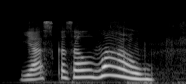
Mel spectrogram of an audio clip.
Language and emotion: Russian, positive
